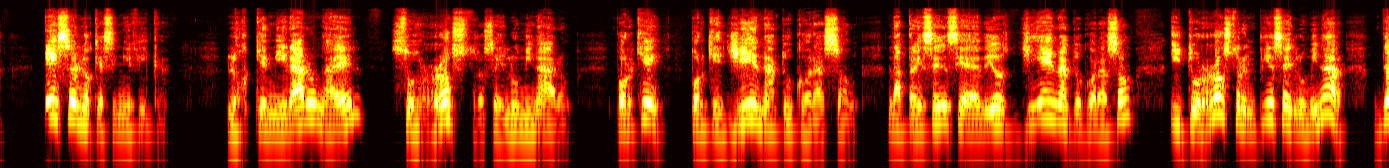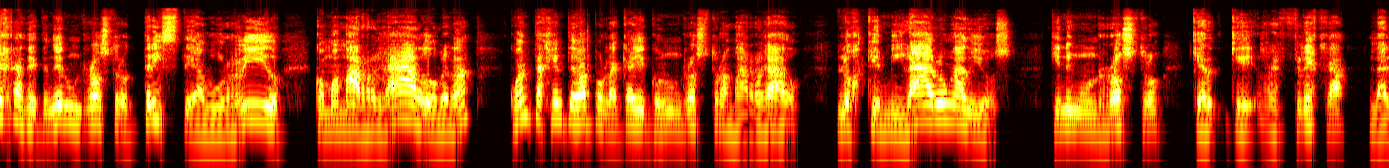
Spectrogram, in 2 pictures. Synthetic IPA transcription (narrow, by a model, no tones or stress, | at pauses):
e̞soezlo̞ke̞siɣnifika | lo̞ske̞miɾaɾo̞ŋae̞l | susro̞st̪ɾo̞se̞ilumĩnaɾo̞̰ŋ | po̞ɾke̞ | po̞ɾke̞ʝe̞nat̪uko̞ɾaso̞ŋ | lapɾe̞se̞nsjaðe̞ðjo̞sʝenat̪̬uk̬o̞ɾaso̞ŋ | it̪uro̞st̪ɾoempje̞sailumĩnaɾd̪e̞xazðe̞t̪e̞ne̞ɾunro̞st̪ɾo̞t̪ɾist̪e̞aβurið̞o̞ko̞moamaɾɣaðo̞βe̞ɾða | kwant̪axe̞nt̪̬e̞βapo̞ɾlakaʝe̞ko̞nunro̞st̪ɾoama̰ɾɣað̞o̞̰ | lo̞ske̞miɾaɾo̞ŋaðjo̞s | t̪je̞ne̞ŋunro̞st̪ɾo̞ | kekerefle̞xa | la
